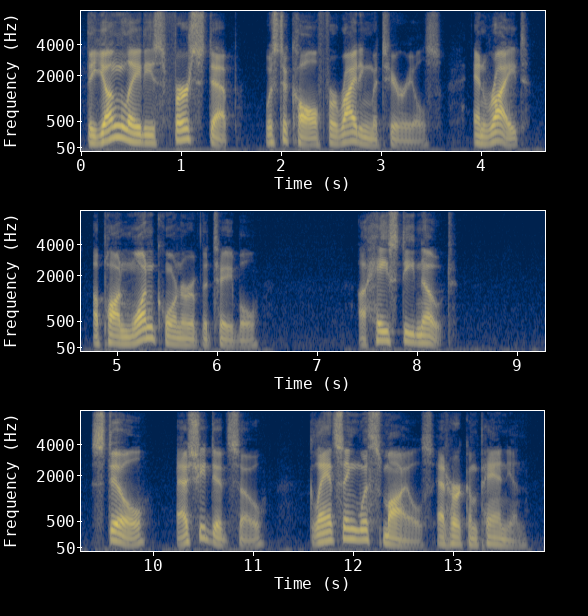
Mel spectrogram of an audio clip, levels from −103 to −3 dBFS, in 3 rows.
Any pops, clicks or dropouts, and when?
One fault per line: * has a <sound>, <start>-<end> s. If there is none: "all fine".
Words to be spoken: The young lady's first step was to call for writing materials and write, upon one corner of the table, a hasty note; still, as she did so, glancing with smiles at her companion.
all fine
